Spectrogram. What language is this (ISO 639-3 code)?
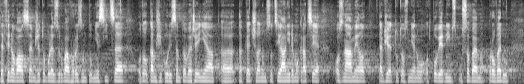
ces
